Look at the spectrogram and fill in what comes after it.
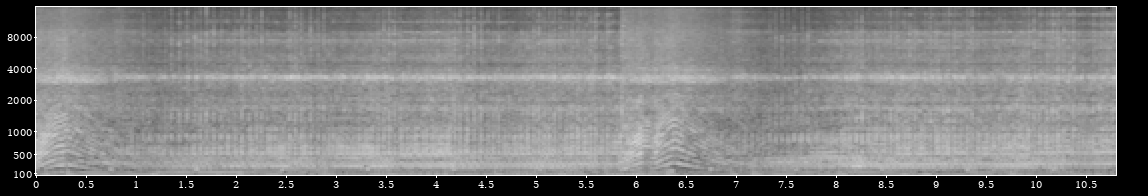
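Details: Stihl MS192TC chainsaw that started hard and ran unstably, after carburetor adjustment: screams at high revs, picking up cleanly twice and holding a steady pitch; the engine may be nearing end of life.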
